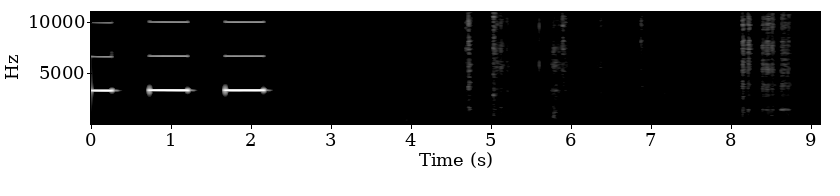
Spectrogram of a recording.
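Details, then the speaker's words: Interconnected condo smoke alarm after battery replacement and reset: three loud, evenly spaced high-pitched chirps about a second apart, with the linked living-room alarm sounding too; normal test, working as it should. "so you hear that the other smoke alarm is making a sound as well it means this is my smoke alarm and the other smoke alarm right there in the living room it's connected they communicate to each other that's how it's supposed to"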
